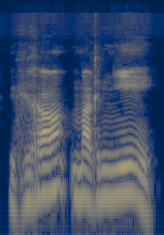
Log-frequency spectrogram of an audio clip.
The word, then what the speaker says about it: Grand Marnier: Grand Marnier. Yeah, there you Grand, go. that is the French. How you pronounce it?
